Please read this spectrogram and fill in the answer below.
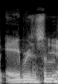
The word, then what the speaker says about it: Abramson: So it's closing in, and then Seth Abramson, is that how you say his name? Abramson? – Yeah.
